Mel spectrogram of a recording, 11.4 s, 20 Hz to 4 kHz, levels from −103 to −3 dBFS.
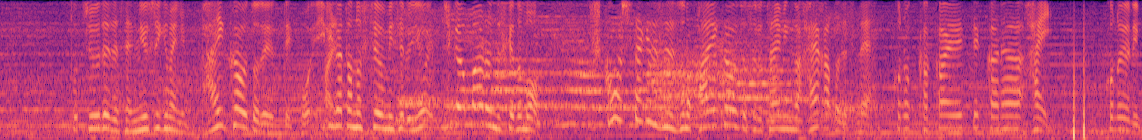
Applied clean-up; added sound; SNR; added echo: none; Crackle; 13 dB; none.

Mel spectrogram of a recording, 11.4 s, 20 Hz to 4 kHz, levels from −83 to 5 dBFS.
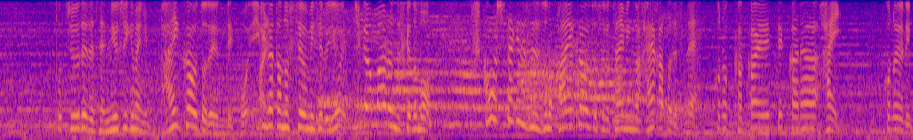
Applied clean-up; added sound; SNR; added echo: none; none; none; none.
